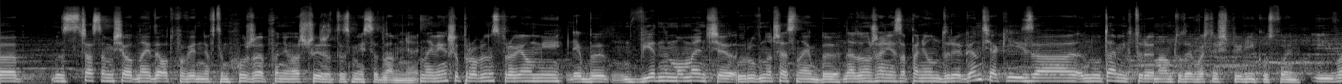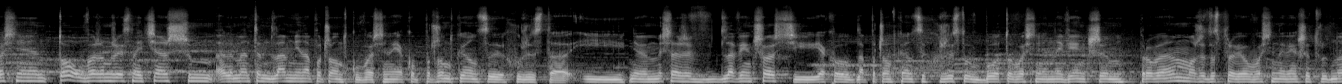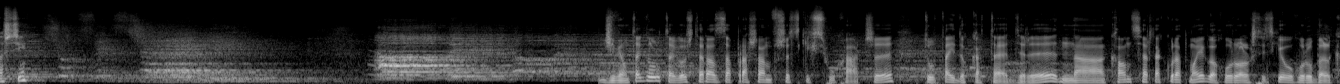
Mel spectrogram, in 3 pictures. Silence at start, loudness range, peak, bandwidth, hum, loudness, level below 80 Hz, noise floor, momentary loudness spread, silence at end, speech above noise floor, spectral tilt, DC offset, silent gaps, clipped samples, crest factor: 0 s; 5 LU; -6 dBFS; 16.5 kHz; none; -22 LUFS; -50 dBFS; -47 dBFS; 8 LU; 0 s; 26 dB; -5 dB/octave; under 0.1%; none; under 0.1%; 16 dB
